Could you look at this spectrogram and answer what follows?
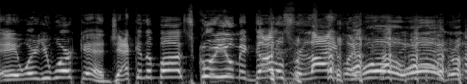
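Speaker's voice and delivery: high, loud mock tough guy; tough California guy. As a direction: ham up a cocky street tough. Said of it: "California Latinos are always".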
